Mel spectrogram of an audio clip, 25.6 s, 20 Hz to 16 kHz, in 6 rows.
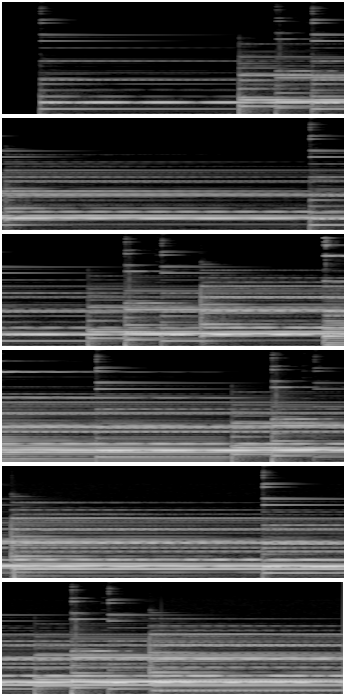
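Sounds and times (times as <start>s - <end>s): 
piano: 2.8s - 25.6s
Tibetan bowls ringing: 12.6s - 18.0s
bells: 12.6s - 25.6s.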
